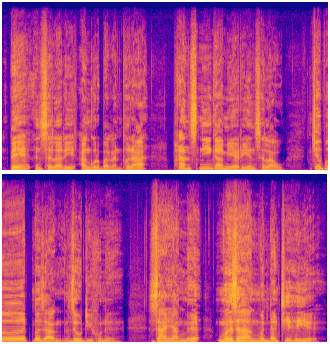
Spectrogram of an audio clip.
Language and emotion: Bodo, happy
